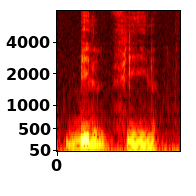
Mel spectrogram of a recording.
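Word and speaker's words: بالفيل: Et la hamzat wasl. Donc on sait qu'on ne l'écrit pas lorsqu'on le lit. Bil directement. Bil fil.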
